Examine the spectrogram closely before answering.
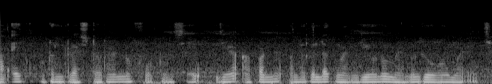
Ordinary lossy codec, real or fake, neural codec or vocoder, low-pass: none; real; none; 7.2 kHz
